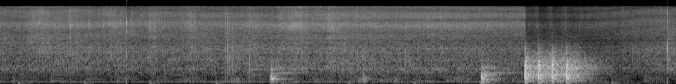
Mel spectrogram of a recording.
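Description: Chopped onion and garlic sizzling in hot oil in a frying pan while a spatula stirs them. There are a few light scrapes, and a quick run of louder clicks a little after five seconds in.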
